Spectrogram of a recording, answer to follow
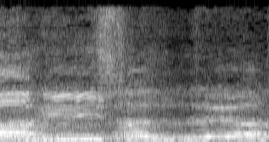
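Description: Male naat reciter singing a drawn-out, ornamented melodic line of an Urdu devotional poem. The voice wavers and slides in pitch and grows softer in the middle.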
